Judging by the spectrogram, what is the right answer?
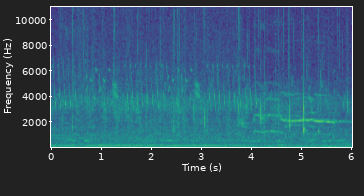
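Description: Birds chirping and calling, many short high chirps with a longer held call in the second half, over a low steady hum and a few light clicks.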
